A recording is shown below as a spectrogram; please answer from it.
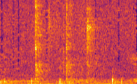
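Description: Faint, irregular light clicks and taps of a marker on a whiteboard, a few separate ticks over a low room hum.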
